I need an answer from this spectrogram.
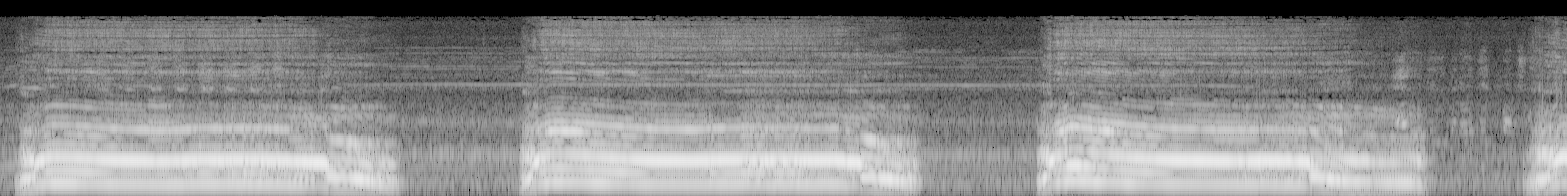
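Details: A Basset Hound howls along to Spanish soccer goal calls, giving long, mournful howls, each held about three seconds before sliding down at the end.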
